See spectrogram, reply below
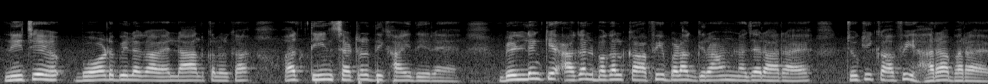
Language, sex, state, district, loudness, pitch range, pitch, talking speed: Hindi, male, Maharashtra, Chandrapur, -15 LUFS, 185-215 Hz, 200 Hz, 200 wpm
